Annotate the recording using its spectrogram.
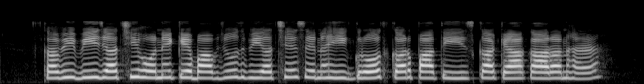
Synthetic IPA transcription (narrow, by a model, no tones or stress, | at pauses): kəbʱibʱid͡ʒətːʃʰiɦonekebabd͡ʒud̪bʱiətːʃʰesenəɦĩɡɾot̪ʰkəɾpat̪iɪskakjakaɾənɦɛː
